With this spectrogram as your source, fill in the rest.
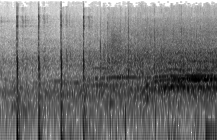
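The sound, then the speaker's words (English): Four sharp, evenly spaced gavel bangs ring out in quick succession, then a crowd's applause and murmur swell up and fill the rest of the moment. “This is the sound of a gavel.”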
